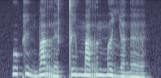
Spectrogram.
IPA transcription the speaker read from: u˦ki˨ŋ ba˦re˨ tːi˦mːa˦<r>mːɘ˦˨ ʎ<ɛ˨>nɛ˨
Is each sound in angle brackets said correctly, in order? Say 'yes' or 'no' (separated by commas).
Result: yes, yes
